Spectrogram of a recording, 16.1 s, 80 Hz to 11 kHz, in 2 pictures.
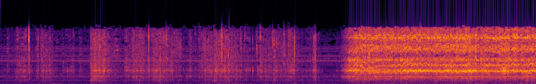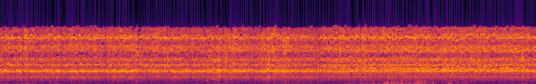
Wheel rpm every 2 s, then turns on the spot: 0, 30, 30, 210, 230, 230, 230, 210.
2-4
